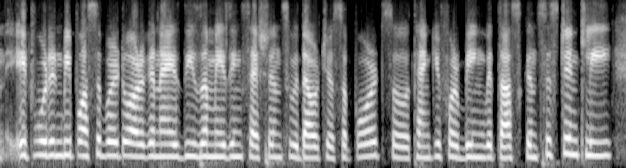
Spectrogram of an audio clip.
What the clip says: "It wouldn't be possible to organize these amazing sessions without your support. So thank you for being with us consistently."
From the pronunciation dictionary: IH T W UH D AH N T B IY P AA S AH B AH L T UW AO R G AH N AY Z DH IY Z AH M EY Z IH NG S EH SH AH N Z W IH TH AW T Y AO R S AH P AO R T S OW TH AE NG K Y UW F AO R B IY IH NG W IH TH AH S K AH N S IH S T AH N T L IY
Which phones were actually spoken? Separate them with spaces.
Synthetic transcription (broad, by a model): IH T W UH D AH N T B IY P AA S AH B AH L T UW AO R G AH N AY Z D IY Z AH M EY Z IH NG S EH SH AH N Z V IH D AW T Y AO R S AH P AO R T S OW T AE NG K Y UW F AO R B IY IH NG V IH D AH S K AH N S IH S T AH N T L IY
